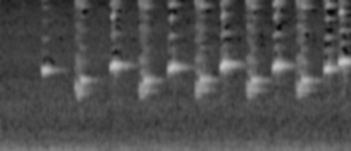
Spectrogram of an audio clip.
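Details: Sooty-headed bulbul delivering its ropel song, crisp whistles stepping between a higher level note and a lower slurred one, repeated about every third of a second after a short quiet opening.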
